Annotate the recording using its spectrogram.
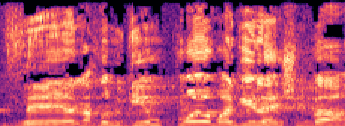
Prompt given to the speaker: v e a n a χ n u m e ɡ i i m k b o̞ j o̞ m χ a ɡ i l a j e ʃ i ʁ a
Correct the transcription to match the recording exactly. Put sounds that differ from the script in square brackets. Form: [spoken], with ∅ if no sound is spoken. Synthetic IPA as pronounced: v e a n a χ n u m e ɡ i i m k [m] o̞ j o̞ m [ʁ] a ɡ i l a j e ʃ i [v] a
